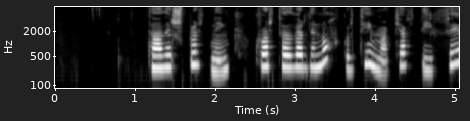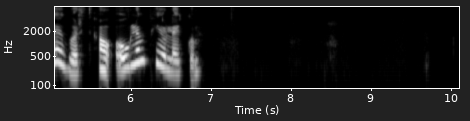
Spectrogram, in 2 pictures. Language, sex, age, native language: Icelandic, female, 30-39, Icelandic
